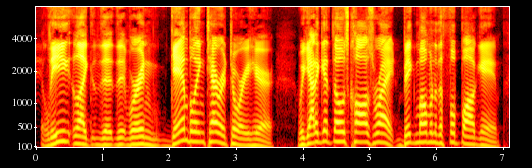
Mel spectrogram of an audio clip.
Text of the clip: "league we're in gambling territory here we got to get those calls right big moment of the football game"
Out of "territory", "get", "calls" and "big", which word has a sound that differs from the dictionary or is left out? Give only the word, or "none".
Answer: none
